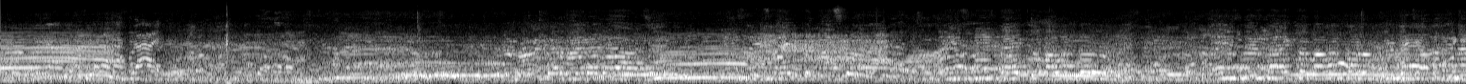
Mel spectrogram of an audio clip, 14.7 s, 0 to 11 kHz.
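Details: Cattle trading day at the Raniganj market in Dinajpur, Bangladesh, 28 November 2024, with Friesian and crossbred bull calves for sale; many animals moo in overlapping, repeated long calls throughout, beneath a thick background of crowd voices.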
